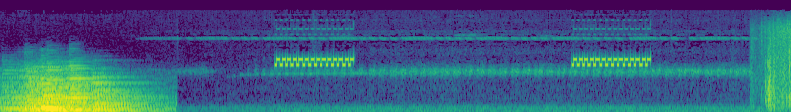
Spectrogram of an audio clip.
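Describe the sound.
A telephone rings with an incoming call. After a stretch of talk, two identical electronic ring bursts sound, each about a second long, separated by several seconds of near silence.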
